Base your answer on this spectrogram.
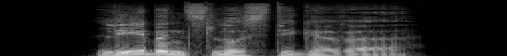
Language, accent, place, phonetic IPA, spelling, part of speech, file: German, Germany, Berlin, [ˈleːbn̩sˌlʊstɪɡəʁə], lebenslustigere, adjective, De-lebenslustigere.ogg
- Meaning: inflection of lebenslustig: 1. strong/mixed nominative/accusative feminine singular comparative degree 2. strong nominative/accusative plural comparative degree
